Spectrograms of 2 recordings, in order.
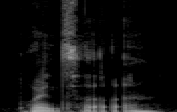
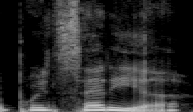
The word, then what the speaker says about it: poinsettia: I was to say do you say poinsetta or poinsettia poinsetta yeah some people say poinsettia cuz it's like spelled like that well potato potato learning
